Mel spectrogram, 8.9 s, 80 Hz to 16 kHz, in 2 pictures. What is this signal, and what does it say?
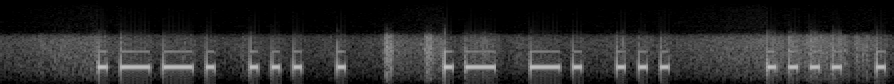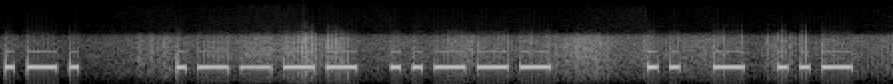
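Morse code, heard as a keyed tone, about 21 wpm, 820 Hz, with radio noise. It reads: PSE ANS HF 12 ITU
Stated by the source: Morse from KPH's Night of Nights XX maritime radiotelegraphy event, received in Chiapas, Mexico about 3,800 km away on a Kenwood R-600 with a grounded 10 m long-wire antenna.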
